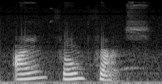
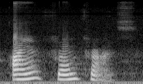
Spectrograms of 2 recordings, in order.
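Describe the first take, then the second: No difference in how they are said.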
